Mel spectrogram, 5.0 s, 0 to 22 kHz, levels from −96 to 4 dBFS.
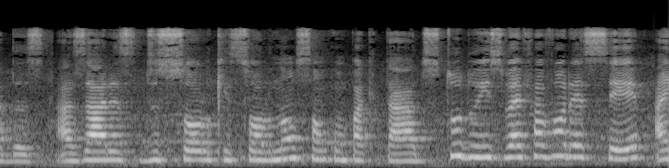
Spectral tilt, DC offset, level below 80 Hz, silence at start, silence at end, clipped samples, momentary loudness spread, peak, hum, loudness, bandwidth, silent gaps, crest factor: -3.5 dB/octave; under 0.1%; -66 dBFS; 0 s; 0 s; under 0.1%; 6 LU; -4 dBFS; none; -22 LUFS; 11.5 kHz; none; 18 dB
